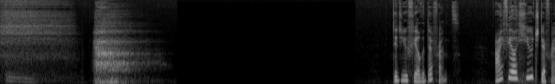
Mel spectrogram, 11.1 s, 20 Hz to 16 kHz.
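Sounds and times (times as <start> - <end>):
slow deep breathing in and out: 0.0 - 3.4
speech: 7.9 - 9.2, 9.9 - 11.0.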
